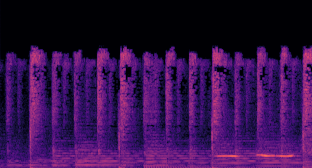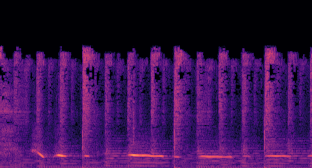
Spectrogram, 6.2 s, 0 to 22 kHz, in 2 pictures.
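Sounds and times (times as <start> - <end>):
upbeat backing track with a steady punchy beat: 0.0 - 6.2
person whistling a bright tune: 2.1 - 6.2.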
